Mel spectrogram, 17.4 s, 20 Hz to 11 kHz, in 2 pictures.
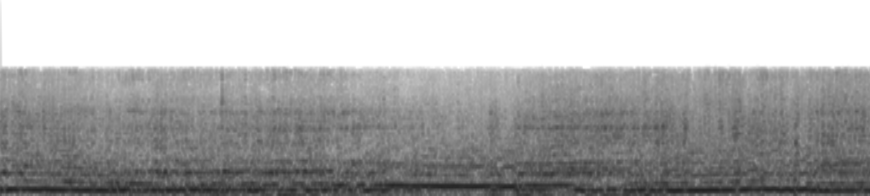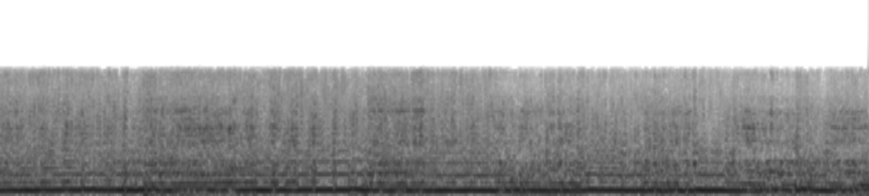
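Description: Lada 21074 rally car's four-cylinder engine running hard under load, heard from inside the cabin, with music playing over it.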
